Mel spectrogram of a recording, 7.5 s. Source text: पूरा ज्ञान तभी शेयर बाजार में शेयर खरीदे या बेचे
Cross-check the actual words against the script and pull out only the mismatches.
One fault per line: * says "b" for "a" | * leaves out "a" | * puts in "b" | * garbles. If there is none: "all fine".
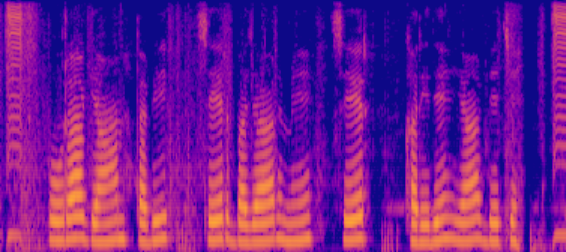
all fine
